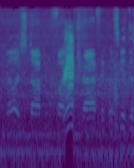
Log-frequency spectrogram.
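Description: Pickup truck engine idling with a steady low hum.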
